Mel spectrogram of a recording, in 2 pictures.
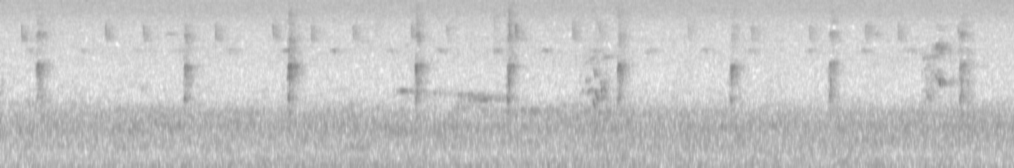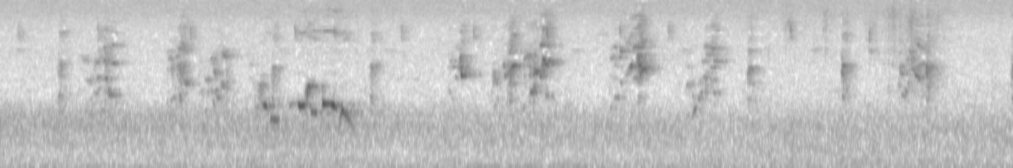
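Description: Wild songbirds calling: short, high chirps repeating on and off throughout, with a louder burst of calls about sixteen seconds in, over a faint steady background hiss.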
